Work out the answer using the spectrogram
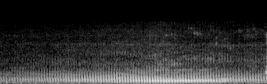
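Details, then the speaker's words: Yamaha Aerox 155 scooter engine revving smoothly and evenly then settling, no misfire or knock, after troubleshooting error 12 (stator/CKP pickup sensor circuit, socket suspected) that caused failed starts; error 12 now cleared, running normally. "So bale dito umandar na siya. Wala na yung kanyang er 12."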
